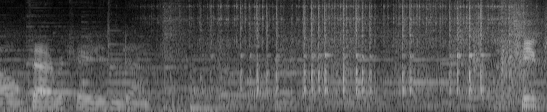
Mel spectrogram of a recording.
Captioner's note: chains rattling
